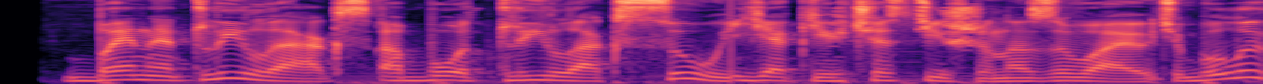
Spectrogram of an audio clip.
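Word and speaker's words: Tleilaxu: Але частіше за все це звучить саме як «Бене Тлілакс» або «Тлілаксу». — Bene Tleilax... Тобто у слові таке враження, що є аж два наголоси. Але все ж таки приємніше для язика та вуха, українського вуха, коли назва звучить саме як «Тлілаксу́» Ну а зараз саме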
